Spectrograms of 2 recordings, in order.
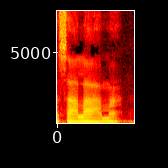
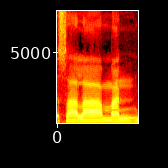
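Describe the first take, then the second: First: The word ends with a long a vowel. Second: The word ends with an n sound. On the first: The speaker calls it right. "tapi dibaca salama" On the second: The speaker calls it wrong. "jangan dibaca salaman"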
